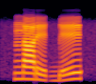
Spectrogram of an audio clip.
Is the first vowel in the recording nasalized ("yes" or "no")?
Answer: no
